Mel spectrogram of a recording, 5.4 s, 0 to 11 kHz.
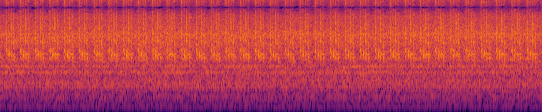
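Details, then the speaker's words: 30-year-old Ford Falcon one-tonner revived from a paddock, cold idle: fast, even metallic top-end ticking about three per second, very chattery; owner suspects a stuck lifter and a cylinder down, and will let it get hot to pump the lifter up. "Very chattery. It could just be a stuck lifter."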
